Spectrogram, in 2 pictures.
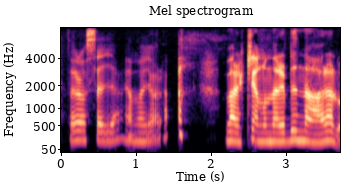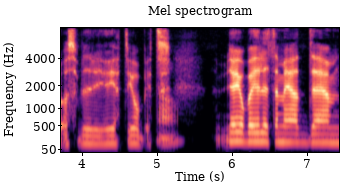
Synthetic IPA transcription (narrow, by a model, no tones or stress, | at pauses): t̪ːaɾəɔsɛjːaɛ̰nːɔjœ̰ːɾa | væɾklɪɡənɔnæɖɛblɪɳæːɾad̪o̰sɔblɪɖɛjɵjɛt̪ʰːəjɔbːɪ̰t̪ | jɑːɡjɔbːajɵliːt̪əmeːd̪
